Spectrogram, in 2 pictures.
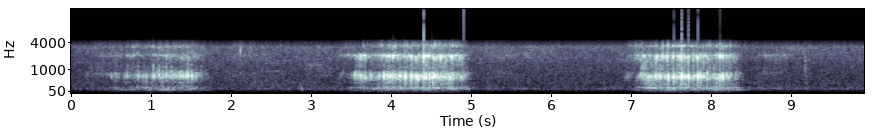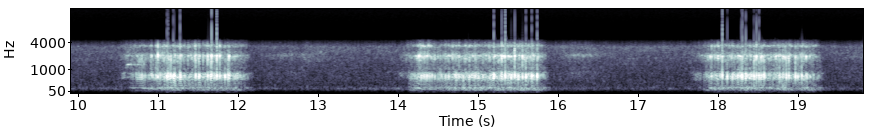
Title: The big snoring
